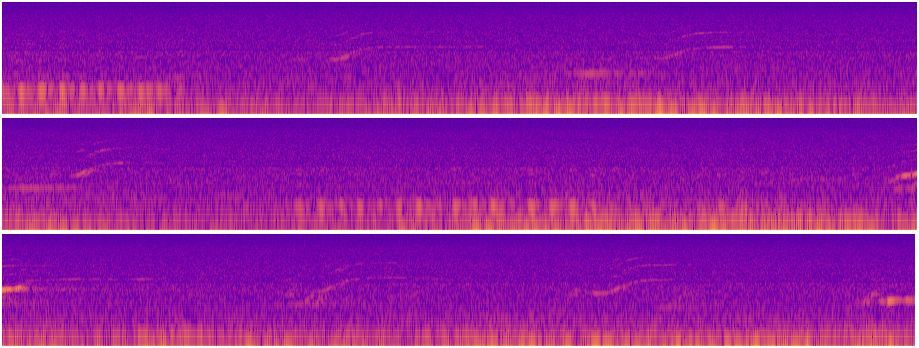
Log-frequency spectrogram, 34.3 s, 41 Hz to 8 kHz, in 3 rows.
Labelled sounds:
4.3	4.7	humpback whale, 0.80 to 1.9 kHz
8.4	9.2	humpback whale, 0.90 to 2.0 kHz
12.6	13.0	humpback whale, 0.80 to 2.0 kHz
22.8	23.1	humpback whale, 1.6 to 2.5 kHz
23.6	23.9	humpback whale, 0.90 to 0.99 kHz
27.1	27.9	humpback whale, 0.80 to 2.1 kHz
30.7	31.3	humpback whale, 0.80 to 2.7 kHz

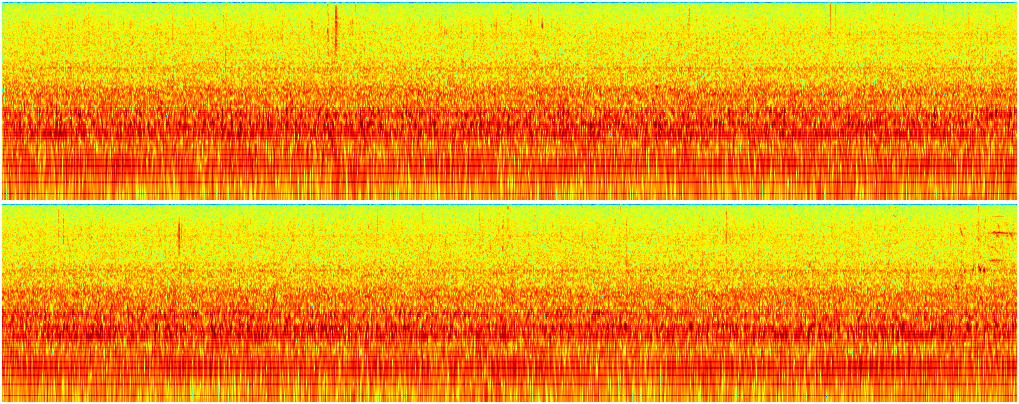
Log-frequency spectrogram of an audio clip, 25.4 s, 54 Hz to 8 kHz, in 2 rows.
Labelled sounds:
25.0	25.3	Pacific white-sided dolphin, 3.5 to 4.0 kHz

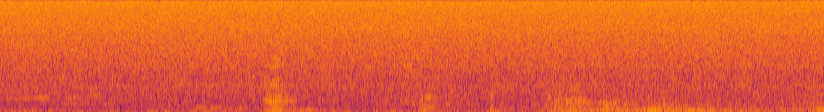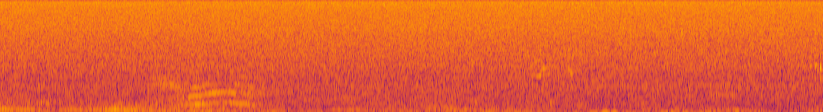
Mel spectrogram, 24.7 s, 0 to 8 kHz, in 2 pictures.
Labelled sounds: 20.3	20.6	humpback whale, 0.93 to 1.2 kHz

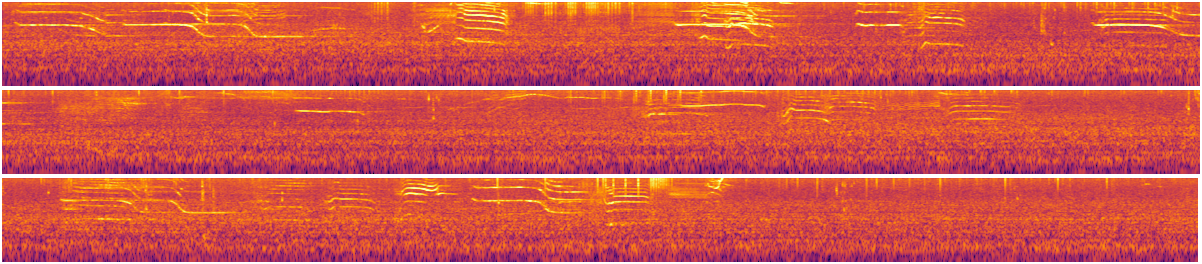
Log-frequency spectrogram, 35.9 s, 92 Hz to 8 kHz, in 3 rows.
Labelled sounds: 0.1	5.2	killer whale, southern Alaska resident, 0.64 to 8.0 kHz
6.7	7.9	killer whale, southern Alaska resident, 0.41 to 8.0 kHz
8.5	9.7	killer whale, southern Alaska resident, 0.55 to 8.0 kHz
10.8	13.5	killer whale, southern Alaska resident, 1.1 to 7.0 kHz
14.8	15.8	killer whale, southern Alaska resident, 1.6 to 8.0 kHz
16.8	17.2	killer whale, southern Alaska resident, 2.9 to 8.0 kHz
18.4	19.1	killer whale, southern Alaska resident, 1.7 to 6.5 kHz
19.7	22.2	killer whale, southern Alaska resident, 1.0 to 7.2 kHz
24.5	28.3	killer whale, southern Alaska resident, 0.55 to 8.0 kHz
28.6	30.4	killer whale, southern Alaska resident, 1.1 to 7.4 kHz

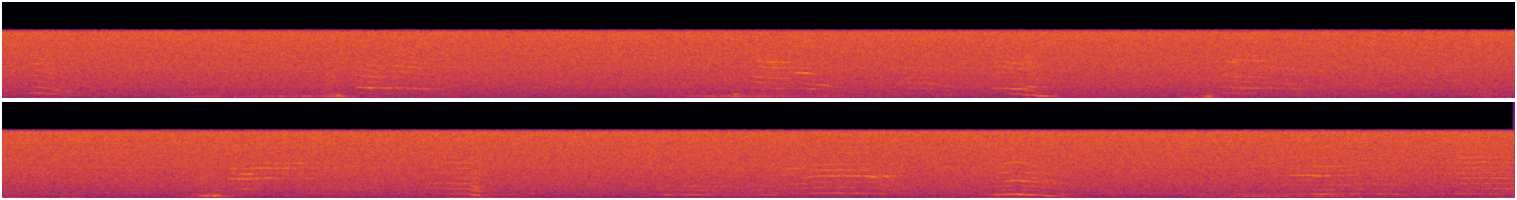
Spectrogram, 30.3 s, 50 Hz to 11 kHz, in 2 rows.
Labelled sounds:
0.3	0.6	humpback whale, 1.1 to 1.3 kHz
3.6	4.4	humpback whale, 1.1 to 2.6 kHz
7.6	8.3	humpback whale, 1.4 to 4.4 kHz
9.9	10.3	humpback whale, 1.1 to 4.3 kHz
12.3	12.8	humpback whale, 1.1 to 4.4 kHz
17.4	18.1	humpback whale, 2.2 to 3.6 kHz
19.6	19.9	humpback whale, 1.7 to 1.8 kHz
20.5	20.9	humpback whale, 1.1 to 1.2 kHz
23.1	23.9	humpback whale, 2.4 to 2.7 kHz
25.1	25.6	humpback whale, 1.8 to 4.2 kHz
27.9	28.7	humpback whale, 0.99 to 3.8 kHz
29.7	30.2	humpback whale, 1.1 to 4.8 kHz

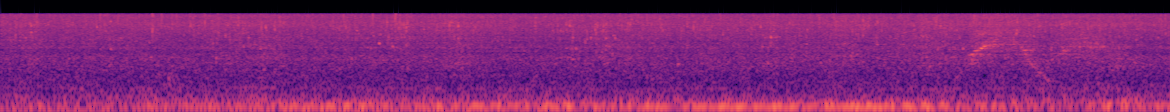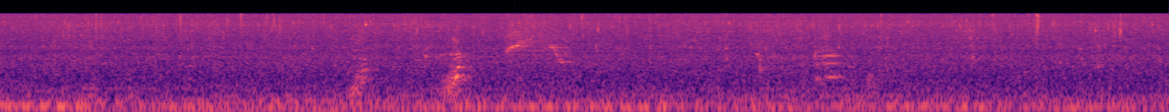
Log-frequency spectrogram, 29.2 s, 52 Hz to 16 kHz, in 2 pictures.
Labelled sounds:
12.2	12.5	humpback whale, 1.1 to 1.7 kHz
24.8	25.1	humpback whale, 0.84 to 1.1 kHz

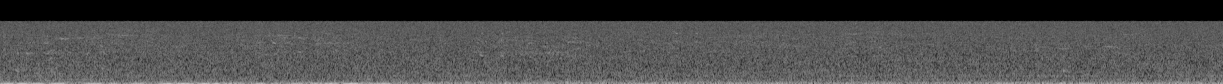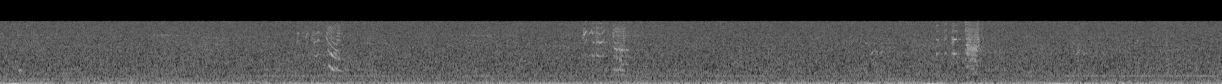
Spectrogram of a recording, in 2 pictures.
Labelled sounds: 0.0	0.3	Pacific white-sided dolphin, 3.0 to 3.3 kHz
18.1	18.3	Pacific white-sided dolphin, 1.3 to 1.5 kHz

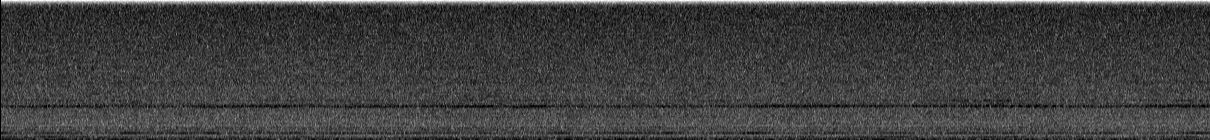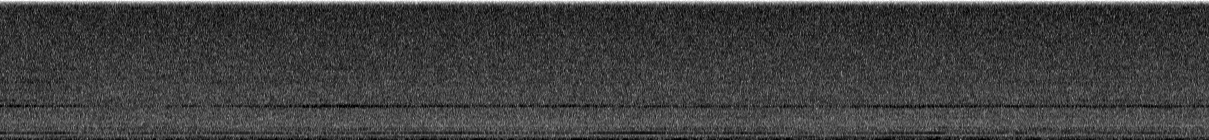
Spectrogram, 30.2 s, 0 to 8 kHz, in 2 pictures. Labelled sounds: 0.2	0.5	vessel noise, 1.8 to 2.0 kHz

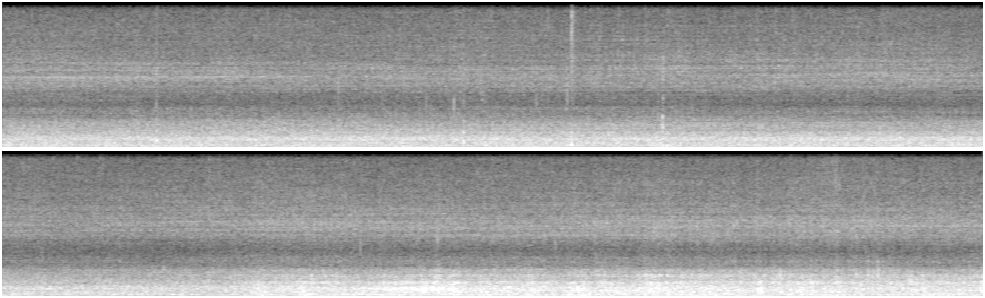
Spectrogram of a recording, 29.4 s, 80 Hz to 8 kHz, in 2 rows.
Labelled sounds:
18.0	23.0	vessel noise, 0.08 to 8.0 kHz

